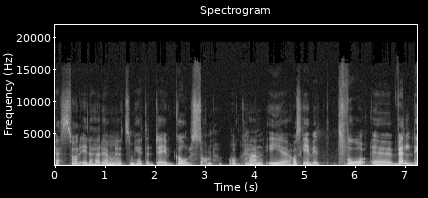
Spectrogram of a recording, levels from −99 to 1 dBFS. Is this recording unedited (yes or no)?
no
